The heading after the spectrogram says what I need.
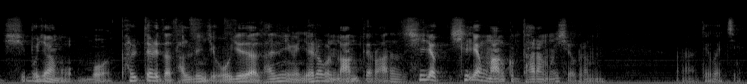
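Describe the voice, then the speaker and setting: A man preaching a sermon as pastor, folksy and teasing, swinging from loud exclamations to muttered asides. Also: medium pitch, lively intonation, fast talker, gravelly.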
